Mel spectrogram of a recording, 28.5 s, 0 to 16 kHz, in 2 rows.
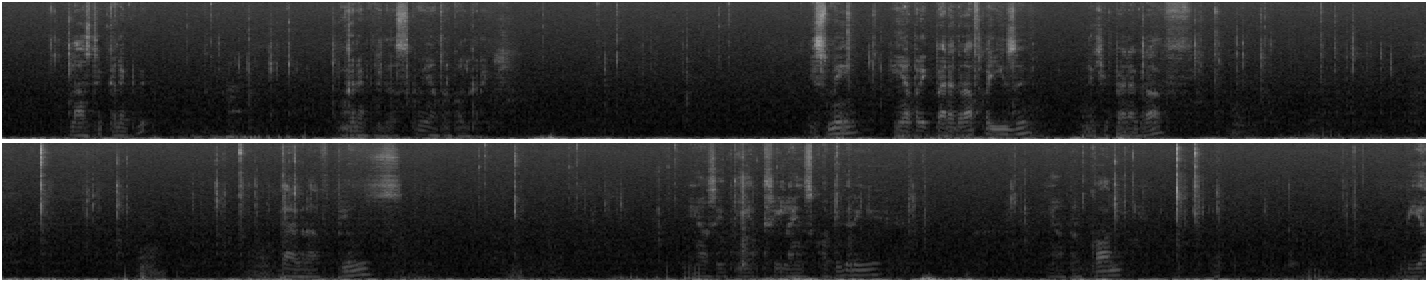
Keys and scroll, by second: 2.4 ctrl+c, 3.3 alt+Tab, 6.2 ctrl+v, 6.4 ctrl+s, 20.3 ctrl+a, 22.6 ctrl+c, 23.4 alt+Tab, 24.4 ctrl+v, 27.7 alt+Tab.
